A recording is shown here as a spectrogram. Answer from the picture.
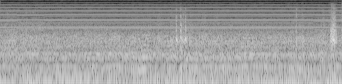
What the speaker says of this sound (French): Donc c'est un frelon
